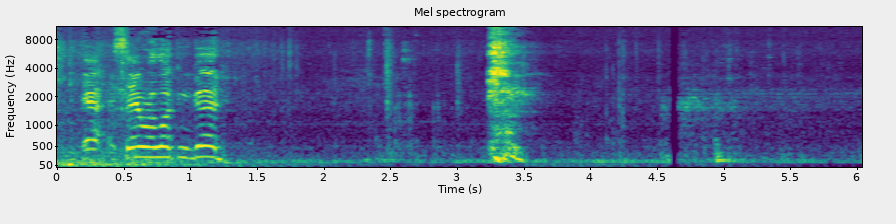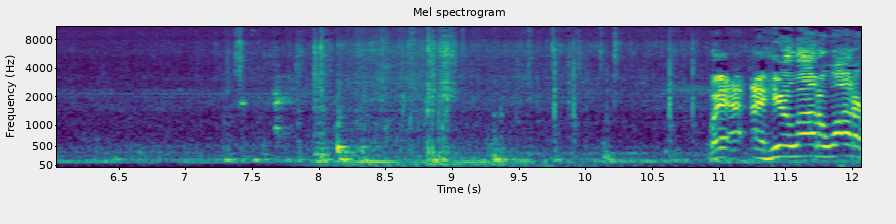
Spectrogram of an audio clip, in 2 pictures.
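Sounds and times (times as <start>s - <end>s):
low engine-like hum: 0.0s - 12.0s.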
